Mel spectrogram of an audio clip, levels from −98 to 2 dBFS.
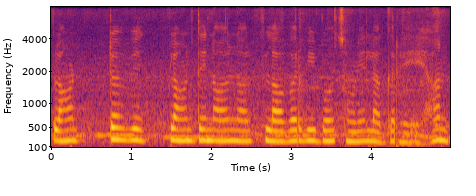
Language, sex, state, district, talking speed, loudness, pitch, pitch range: Punjabi, female, Punjab, Kapurthala, 155 wpm, -16 LUFS, 220 Hz, 215-235 Hz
